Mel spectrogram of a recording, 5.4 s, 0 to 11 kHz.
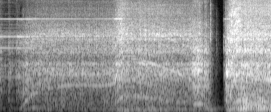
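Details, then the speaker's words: Axial Ryft RC crawler with a Holmes Hobbies 2100kv 540 XL Puller Pro brushless motor and a Castle ESC, BEC at 7.5V, on 3S, first spin-up: a thin high whine rises and holds steady, the typical Castle whine. Normal brushless ESC whine. "Definitely going to have the Castle whine to it for sure. But, wow. Let's get this thing outside. With this setup in here, we're going to hear that Castle whine, of course."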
